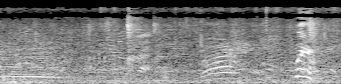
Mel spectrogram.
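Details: Cattle coming off a truck in an agitated state: short, curving moo-like calls rising and falling, a brief one near the end, mixed with people chatting close by and a flat tone at the start.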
